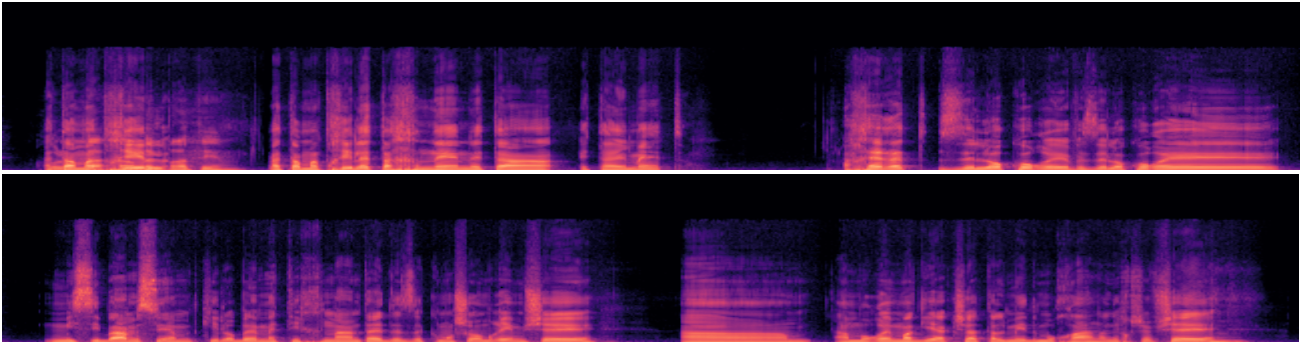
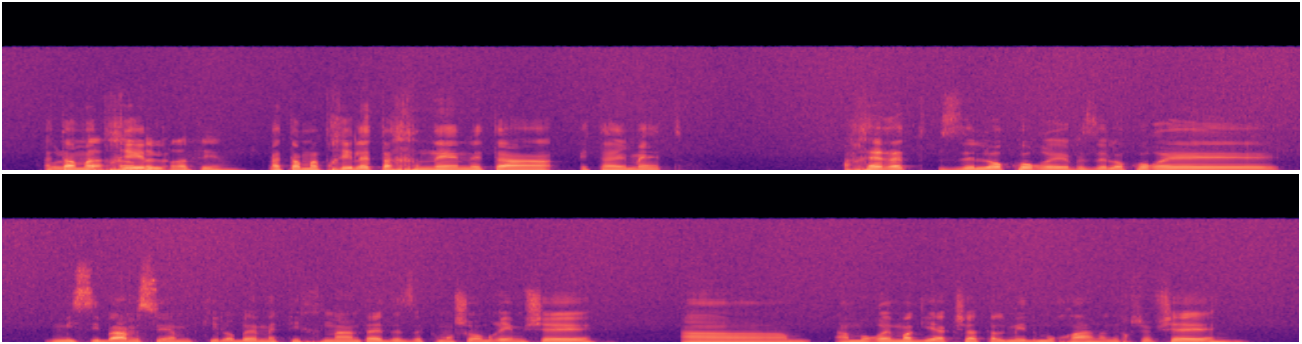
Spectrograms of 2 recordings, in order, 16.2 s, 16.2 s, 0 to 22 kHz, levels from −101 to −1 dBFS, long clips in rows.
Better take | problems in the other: first | hiss; noticeable; throughout; 15 dB below the speech

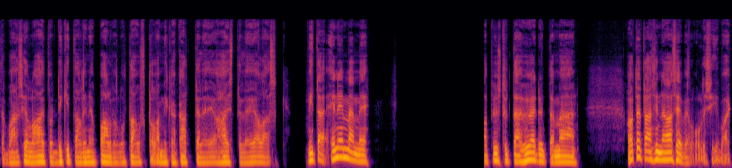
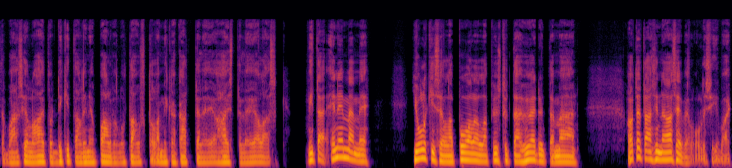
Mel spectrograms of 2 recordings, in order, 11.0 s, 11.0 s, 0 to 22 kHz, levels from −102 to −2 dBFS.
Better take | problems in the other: second | audio cutting out; at 6 s for 1.5 s

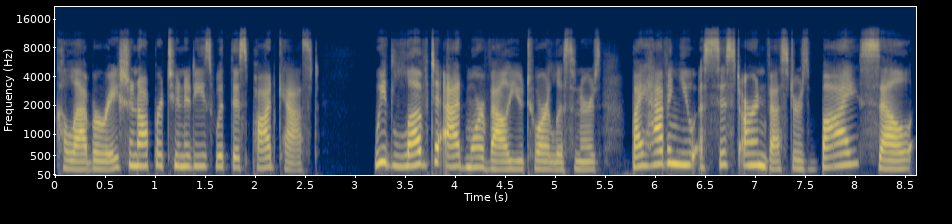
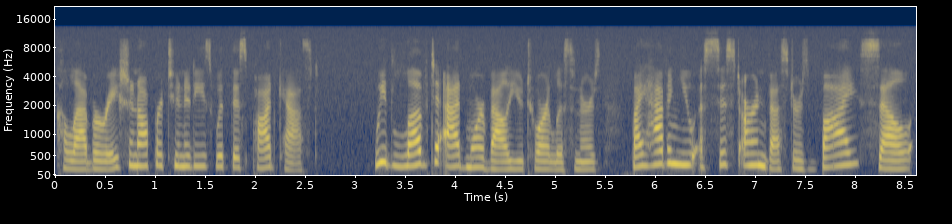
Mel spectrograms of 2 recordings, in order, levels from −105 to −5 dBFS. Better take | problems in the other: first | hiss; faint; throughout; 30 dB below the speech

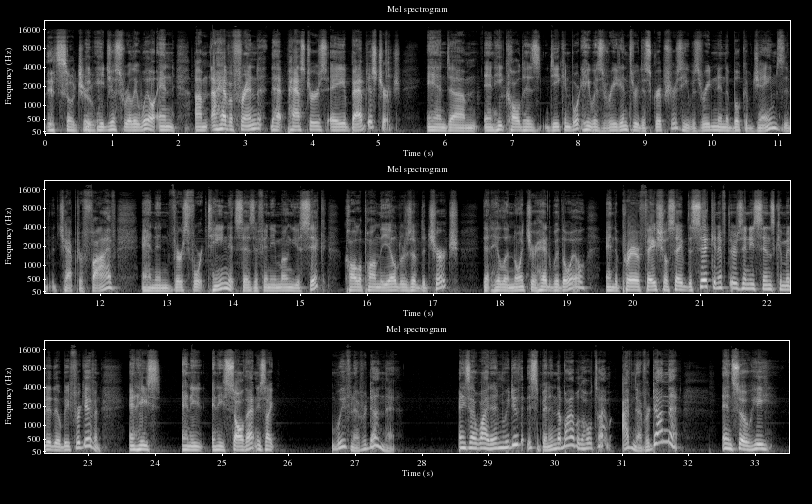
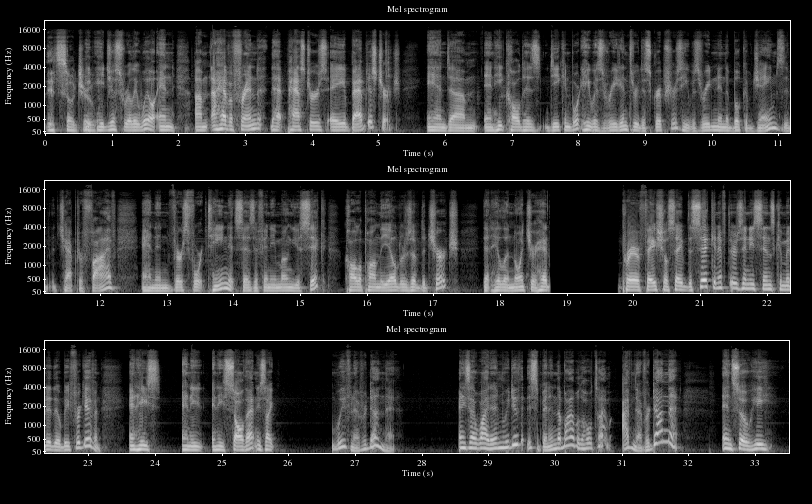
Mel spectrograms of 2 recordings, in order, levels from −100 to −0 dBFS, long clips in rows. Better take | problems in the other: first | audio cutting out; at 19 s for 1 s

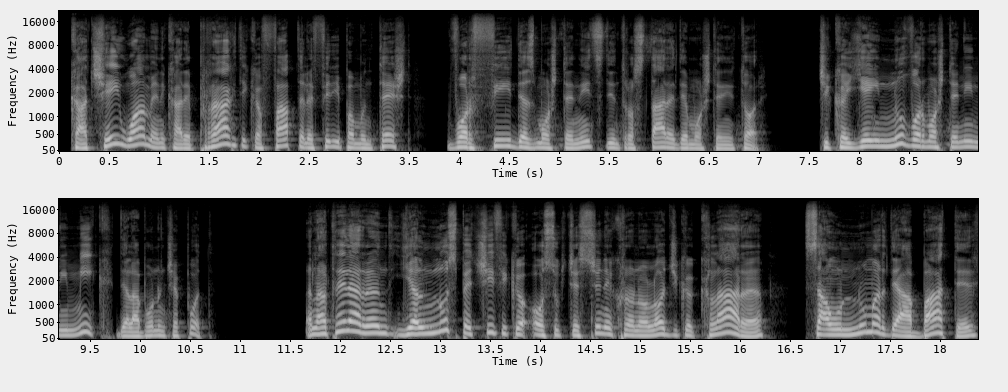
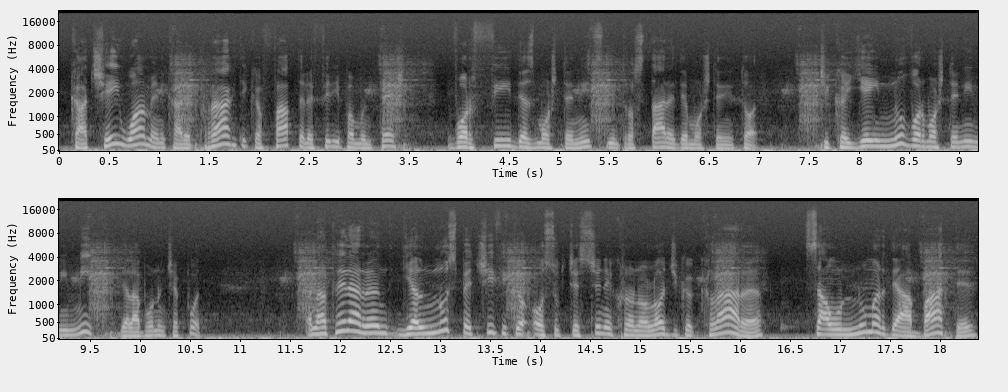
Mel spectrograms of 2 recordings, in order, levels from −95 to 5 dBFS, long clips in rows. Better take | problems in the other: first | hiss; noticeable; throughout; 10 dB below the speech

